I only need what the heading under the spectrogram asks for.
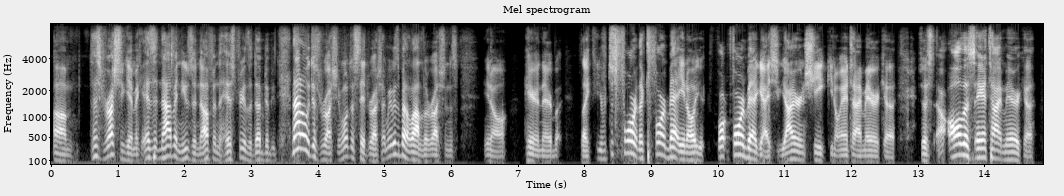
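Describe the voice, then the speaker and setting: Young male podcast co-host, bright, argumentative, lively delivery, dry muffled home recording. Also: medium pitch, quick pace, dry recording. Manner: animated, argumentative, mocking. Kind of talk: casual podcast banter.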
